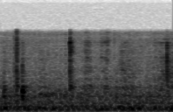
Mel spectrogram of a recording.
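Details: Chevrolet Celta engine with camshaft being replaced: sharp, uneven valvetrain ticks over a low engine rumble, possibly from a worn camshaft; camshaft, rocker arms and valves to be replaced.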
